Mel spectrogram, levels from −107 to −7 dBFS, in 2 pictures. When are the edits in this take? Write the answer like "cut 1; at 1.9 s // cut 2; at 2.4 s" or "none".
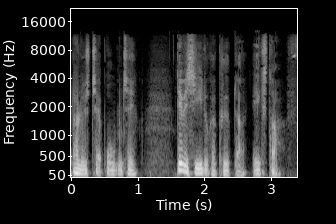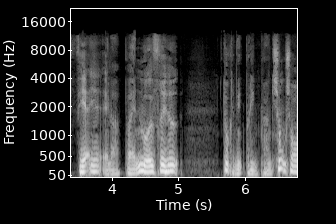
cut 1; at 5.8 s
